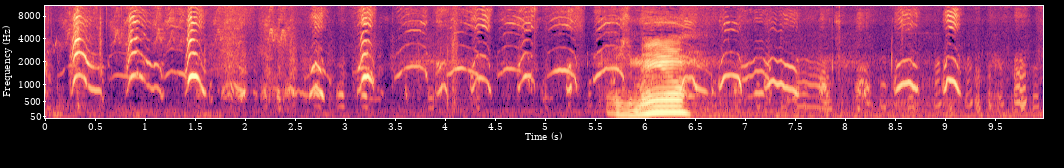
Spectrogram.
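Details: Young Small Munsterlander litter, 2.5 weeks old, on its first outing outside: a steady stream of short, high, arched whimpers and squeals, broken midway by one loud, lower, wavering cry before the squeaking resumes.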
